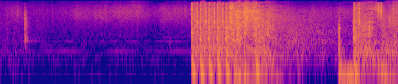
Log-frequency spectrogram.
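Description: Gunfire from a gun in the video game Rust: two loud bursts of rapid shots, the first lasting most of a second, then a short pause and a second burst, with quiet ambience before.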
